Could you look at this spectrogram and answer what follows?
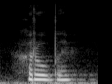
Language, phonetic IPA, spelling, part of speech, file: Belarusian, [ˈɣrubɨ], грубы, adjective, Be-грубы.ogg
- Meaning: rough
